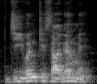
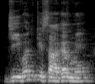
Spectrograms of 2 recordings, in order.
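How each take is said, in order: Both takes have the same delivery.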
